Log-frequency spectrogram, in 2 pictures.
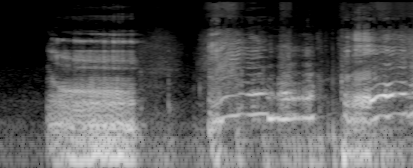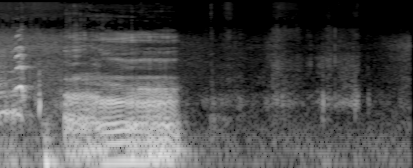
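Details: Pet female micro pig in Miyakonojo, Miyazaki Prefecture, Japan, making a voice her owner had never heard before: loud, harsh, harmonic squealing and growling bursts of one to two seconds, some with wavering pitch, indoors.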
